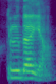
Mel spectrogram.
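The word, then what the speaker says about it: हृदयम्: Not Hru, not Hrudayam, Hrudayam. Hrudayam, Punyam, Sarva Shatru.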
